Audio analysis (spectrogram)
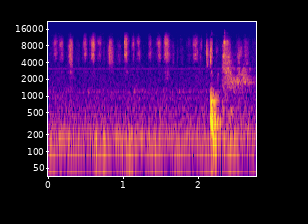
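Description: Pen strokes scratching across paper in short, rhythmic bursts, fairly quiet and close, with a brief louder scrape near the end.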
